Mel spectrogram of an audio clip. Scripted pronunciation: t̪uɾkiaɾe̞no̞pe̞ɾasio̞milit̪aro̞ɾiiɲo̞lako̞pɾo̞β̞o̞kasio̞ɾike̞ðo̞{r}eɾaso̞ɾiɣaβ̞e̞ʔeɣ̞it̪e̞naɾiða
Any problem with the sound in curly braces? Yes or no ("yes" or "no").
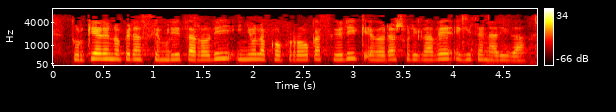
yes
